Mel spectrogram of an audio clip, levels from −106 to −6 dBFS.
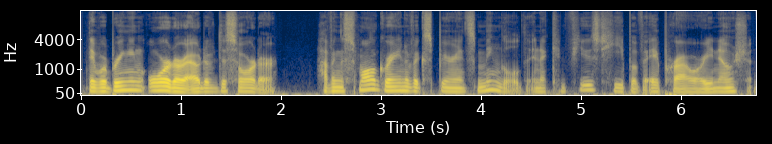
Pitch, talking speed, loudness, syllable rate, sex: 105 Hz, 195 wpm, -19 LUFS, 5.8 syllables/s, male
